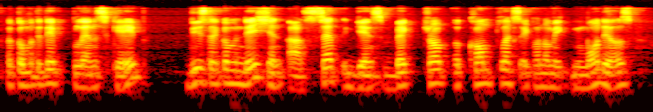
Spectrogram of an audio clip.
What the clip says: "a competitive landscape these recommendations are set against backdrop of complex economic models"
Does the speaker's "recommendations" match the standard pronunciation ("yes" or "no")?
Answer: no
